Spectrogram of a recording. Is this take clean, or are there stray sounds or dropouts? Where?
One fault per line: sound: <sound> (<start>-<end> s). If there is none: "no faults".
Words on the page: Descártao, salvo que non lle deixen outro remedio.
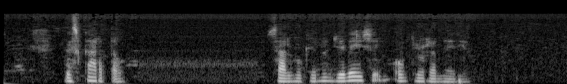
no faults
